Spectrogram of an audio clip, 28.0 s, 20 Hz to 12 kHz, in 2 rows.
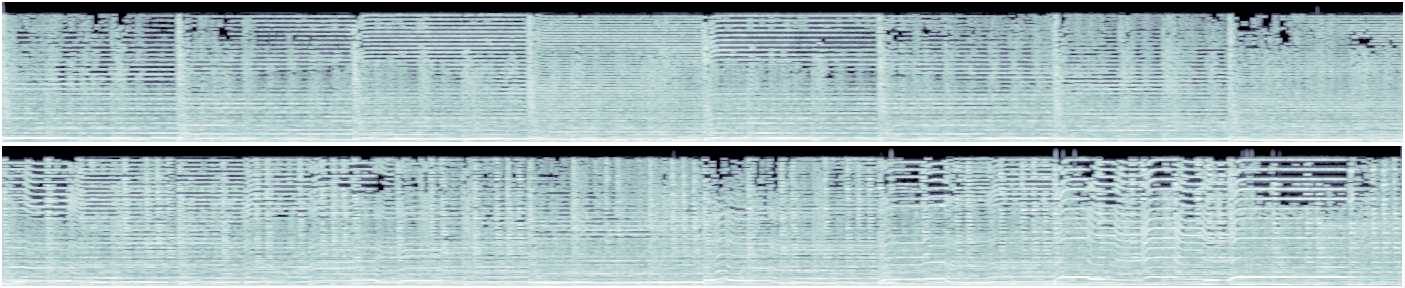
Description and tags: superhappycheesyloop1of2
It's the cheesy victory riff! Two cool little music loops for your super happy moment :) 137bpm. key of Csharp
loop, happy, cool, retro, music, game, video, cheesy, space, alien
